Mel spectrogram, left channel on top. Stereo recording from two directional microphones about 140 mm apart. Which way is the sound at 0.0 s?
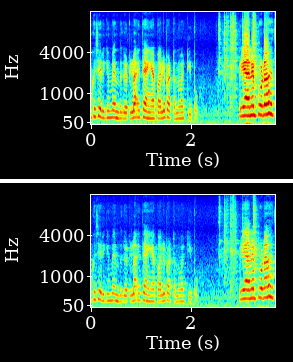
30° left (ahead or behind).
